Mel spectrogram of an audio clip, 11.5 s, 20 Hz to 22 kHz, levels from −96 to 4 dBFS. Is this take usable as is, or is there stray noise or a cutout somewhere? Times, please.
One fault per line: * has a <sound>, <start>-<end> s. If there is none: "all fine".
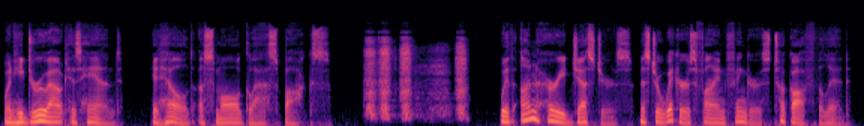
* has a sniff, 4.8-6.3 s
